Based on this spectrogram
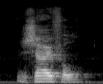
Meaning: dairy products (collective name for milk products)
- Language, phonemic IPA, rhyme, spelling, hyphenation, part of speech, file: Dutch, /ˈzœy̯.vəl/, -œy̯vəl, zuivel, zui‧vel, noun, Nl-zuivel.ogg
